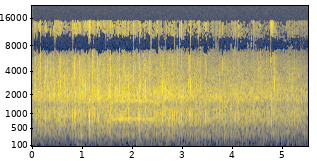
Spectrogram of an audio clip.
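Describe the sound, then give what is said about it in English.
An audience applauds steadily for several seconds, a dense, even patter of many hands clapping at a fairly loud, consistent level with no voices rising above it. “Would you give him a round of applause as he comes out?”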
